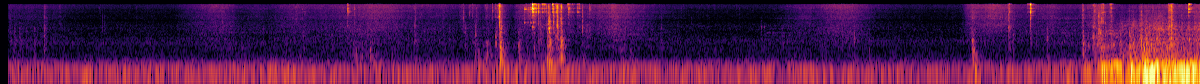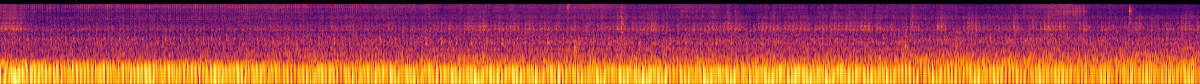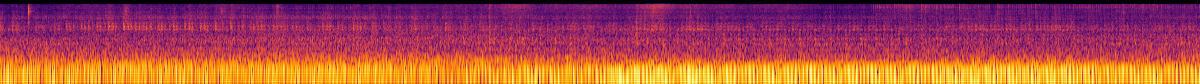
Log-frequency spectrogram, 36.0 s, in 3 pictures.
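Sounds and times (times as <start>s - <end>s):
engine idling: 10.9s - 36.0s.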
